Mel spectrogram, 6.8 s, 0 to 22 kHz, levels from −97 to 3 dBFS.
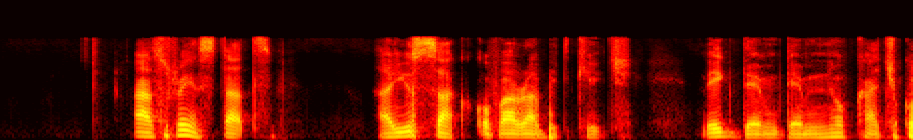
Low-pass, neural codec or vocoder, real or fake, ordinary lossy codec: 7.2 kHz; codec, 16 kHz, 2 kbps, X-Codec, WavLM features, trained on Multilingual LibriSpeech; fake; none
